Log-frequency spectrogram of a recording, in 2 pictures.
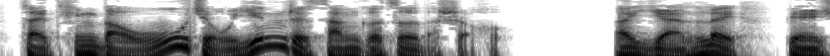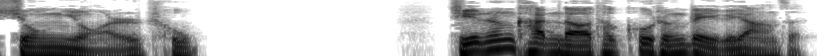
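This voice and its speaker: In this scripted audiobook narration, a man reads a novel expressively in a lowish, husky voice whose pitch moves a lot. The sound is dry and close, with no room sound.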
